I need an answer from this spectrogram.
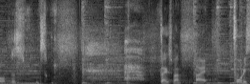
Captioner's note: sighs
